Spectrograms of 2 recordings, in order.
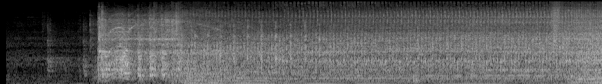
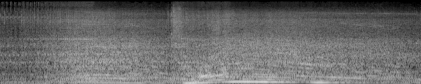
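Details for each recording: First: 2015 Mazda 6 SkyActiv, 85,000 km: engine fires and revs up and down with a hard metallic tapping that quickens with revs; connecting rod knock, fixed by replacing the connecting rods. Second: 2015 Mazda 6 SkyActiv, 85,000 km, first start after the knock was cured by replacing the connecting rods; clean smooth revs with no tapping or knocking, the pin knock is gone, normal running.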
